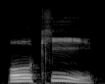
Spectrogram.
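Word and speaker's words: 大きい: Oki, meaning big, is different from just saying oki, meaning the open sea.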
